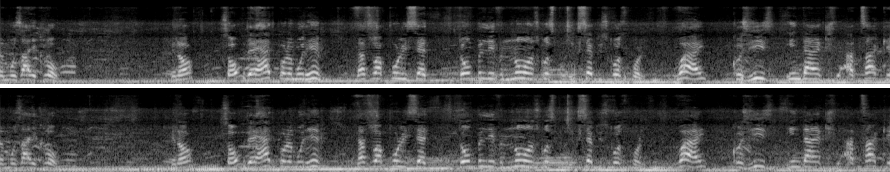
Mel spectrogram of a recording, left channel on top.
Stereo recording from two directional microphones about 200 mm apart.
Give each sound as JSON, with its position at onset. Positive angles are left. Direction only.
{"t": 0.1, "sound": "speech", "side_deg": 15}
{"t": 1.8, "sound": "speech", "side_deg": 10}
